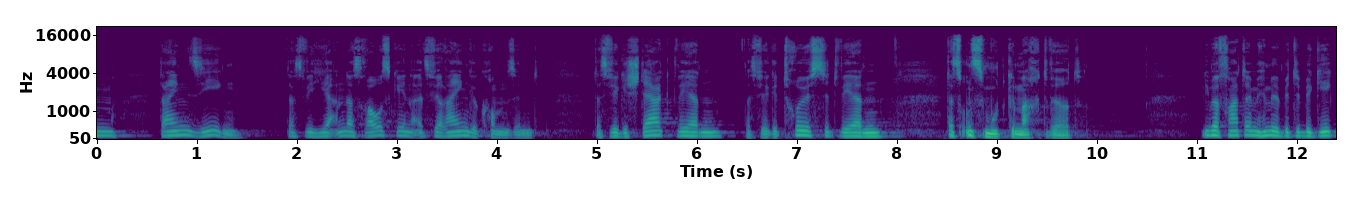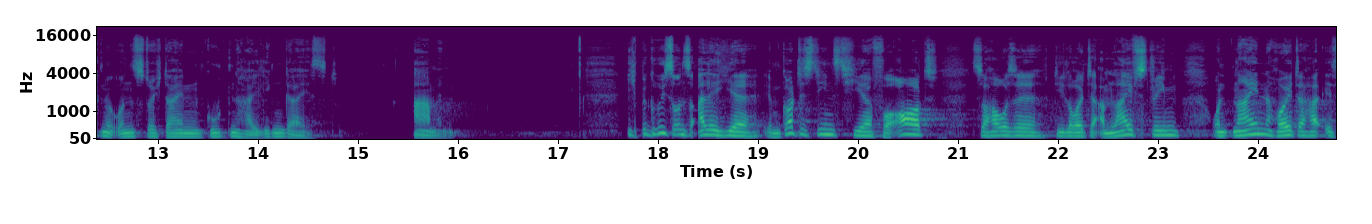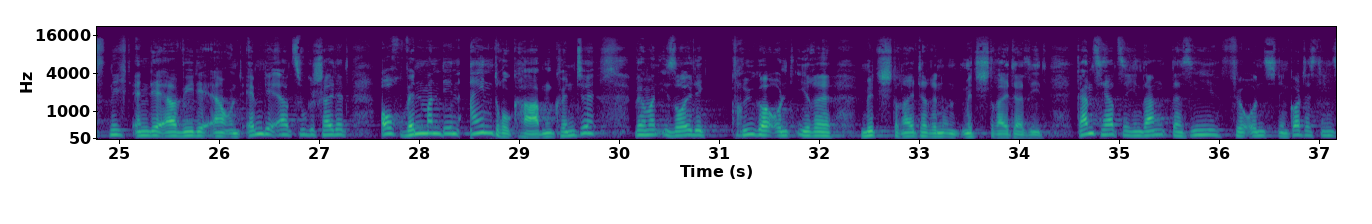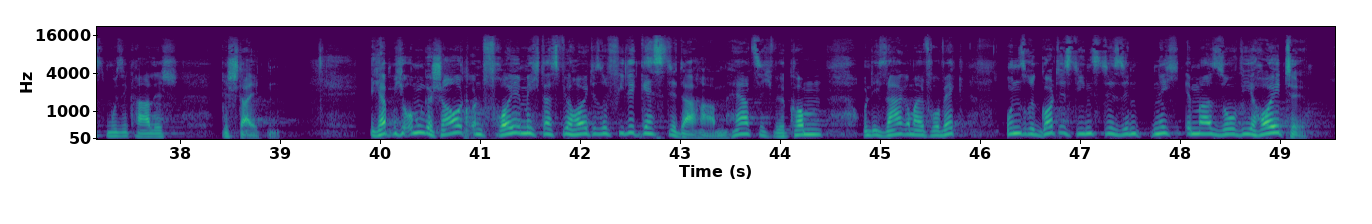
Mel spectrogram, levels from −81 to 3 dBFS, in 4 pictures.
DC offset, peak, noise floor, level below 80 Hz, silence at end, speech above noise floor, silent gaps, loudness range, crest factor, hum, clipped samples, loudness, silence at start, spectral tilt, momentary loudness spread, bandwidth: under 0.1%; -8 dBFS; -71 dBFS; -68 dBFS; 0.25 s; 39 dB; none; 8 LU; 24 dB; none; under 0.1%; -32 LUFS; 0 s; -5 dB/octave; 13 LU; 16.5 kHz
